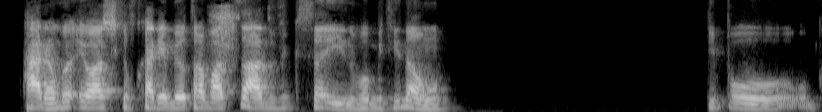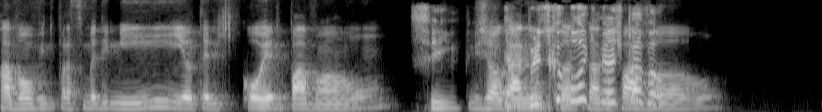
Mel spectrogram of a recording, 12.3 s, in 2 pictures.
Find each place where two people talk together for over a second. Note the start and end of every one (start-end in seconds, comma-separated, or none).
9.7-11.2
